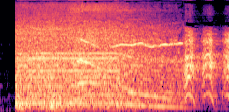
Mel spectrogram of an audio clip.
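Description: A loud rush of blown air blasting white foam out of a black pipe, with whistling and sliding pitched tones running through it. It starts abruptly and cuts off sharply near the end.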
